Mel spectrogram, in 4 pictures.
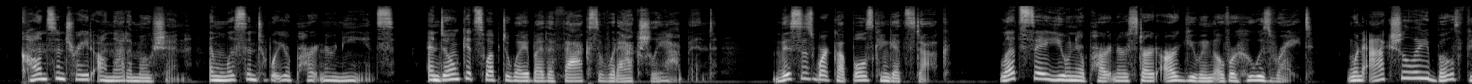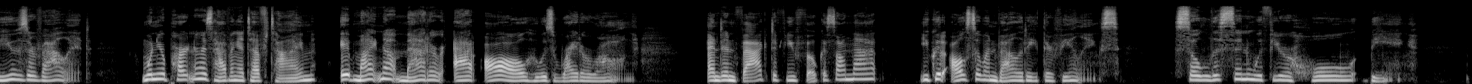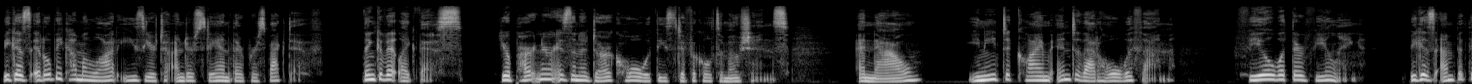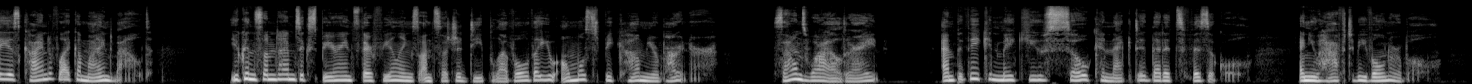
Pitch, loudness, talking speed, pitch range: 185 Hz, -19 LUFS, 175 wpm, 170-215 Hz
